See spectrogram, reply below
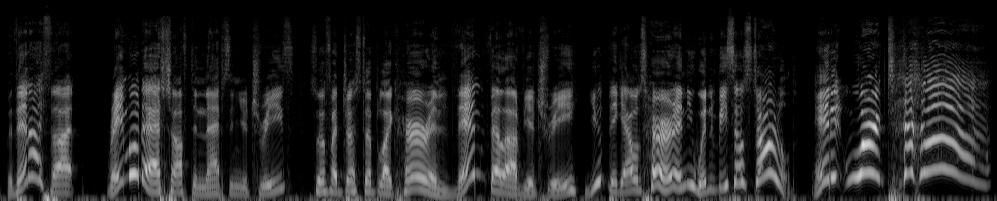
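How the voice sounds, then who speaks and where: A man voicing a bubbly, silly young female cartoon pony, chirpy and excitable, in a story reading. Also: high-pitched, normal speed, few pauses, no echo, clean studio sound, pitched above the performer's own voice, heavily acted. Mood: cheerful, eager.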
